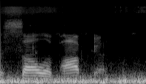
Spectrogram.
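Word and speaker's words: Tsala Apopka: it's another Lake dude like to solapopca unless the tea is silent but it's spelled t-s-a-l-a I don't really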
